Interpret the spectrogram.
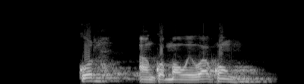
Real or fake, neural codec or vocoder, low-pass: real; none; 7.2 kHz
